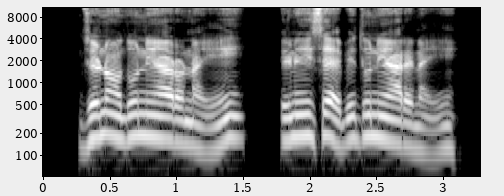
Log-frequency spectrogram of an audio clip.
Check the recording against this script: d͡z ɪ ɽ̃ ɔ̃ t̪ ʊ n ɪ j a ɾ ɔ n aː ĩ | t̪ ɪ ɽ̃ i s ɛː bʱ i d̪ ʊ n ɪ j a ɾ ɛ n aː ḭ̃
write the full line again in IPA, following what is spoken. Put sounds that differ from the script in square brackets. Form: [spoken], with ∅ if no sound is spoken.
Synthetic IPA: d͡z ɪ ɽ̃ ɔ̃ [d̪] ʊ n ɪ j a ɾ ɔ n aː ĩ | t̪ ɪ ɽ̃ i s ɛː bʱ i d̪ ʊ n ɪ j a ɾ ɛ n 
